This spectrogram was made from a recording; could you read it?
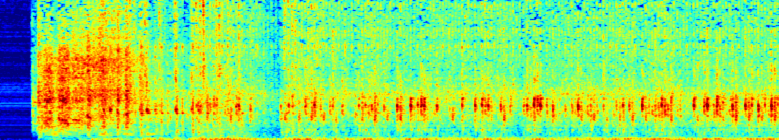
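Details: Diesel-swapped Chevy LUV after glow plug replacement, started in neutral with clutch in: starter catches, diesel fires at once, then settles into steady, even low clatter at idle; normal cold start.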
